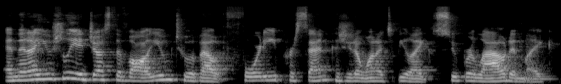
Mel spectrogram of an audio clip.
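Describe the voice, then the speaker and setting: Middle aged lady chatting on her live stream, kinda monotone, lots of likes and ums, bright crisp voice. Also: lowish voice, fairly quick. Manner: self-described monotone delivery, chatty with many "like" and "um" fillers. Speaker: reseller and YouTuber hosting a live stream. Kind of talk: casual live-stream chat.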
